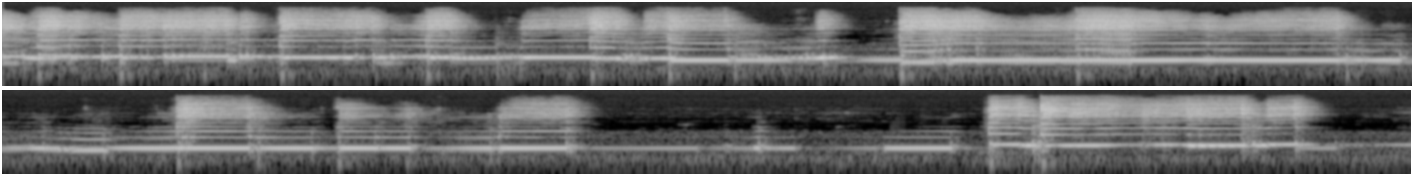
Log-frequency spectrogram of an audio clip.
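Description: Solo acoustic guitar played with picked single notes and ringing tones. The playing thins to a few sparse notes about ten seconds in, then picks up again about two seconds later.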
